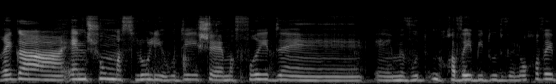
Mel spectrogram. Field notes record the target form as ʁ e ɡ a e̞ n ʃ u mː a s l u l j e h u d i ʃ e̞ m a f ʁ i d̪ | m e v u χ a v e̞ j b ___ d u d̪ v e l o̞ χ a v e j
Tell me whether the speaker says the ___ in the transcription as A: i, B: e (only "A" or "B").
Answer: A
